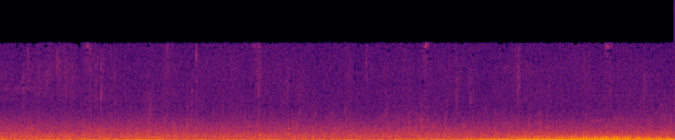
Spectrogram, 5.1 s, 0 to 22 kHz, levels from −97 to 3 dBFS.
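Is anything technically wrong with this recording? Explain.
Yes, there are two short dropouts from compressed frames being skipped, at about 0.68 s and 2.65 s. Each time the decoder never plays a small run of frames, either because they're missing from the file or because they were rejected as damaged. The frames here are 23.2 ms long, and each gap loses roughly a tenth of a second. The sound jumps ahead at each join.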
